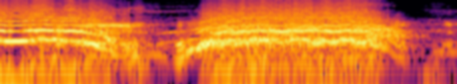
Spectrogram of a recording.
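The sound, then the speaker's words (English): A Hamilton hound screams in two loud, shrill, drawn-out wails, each bending in pitch, with a short break between them. “nobody needs to hear a Hamilton Hound scream.”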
